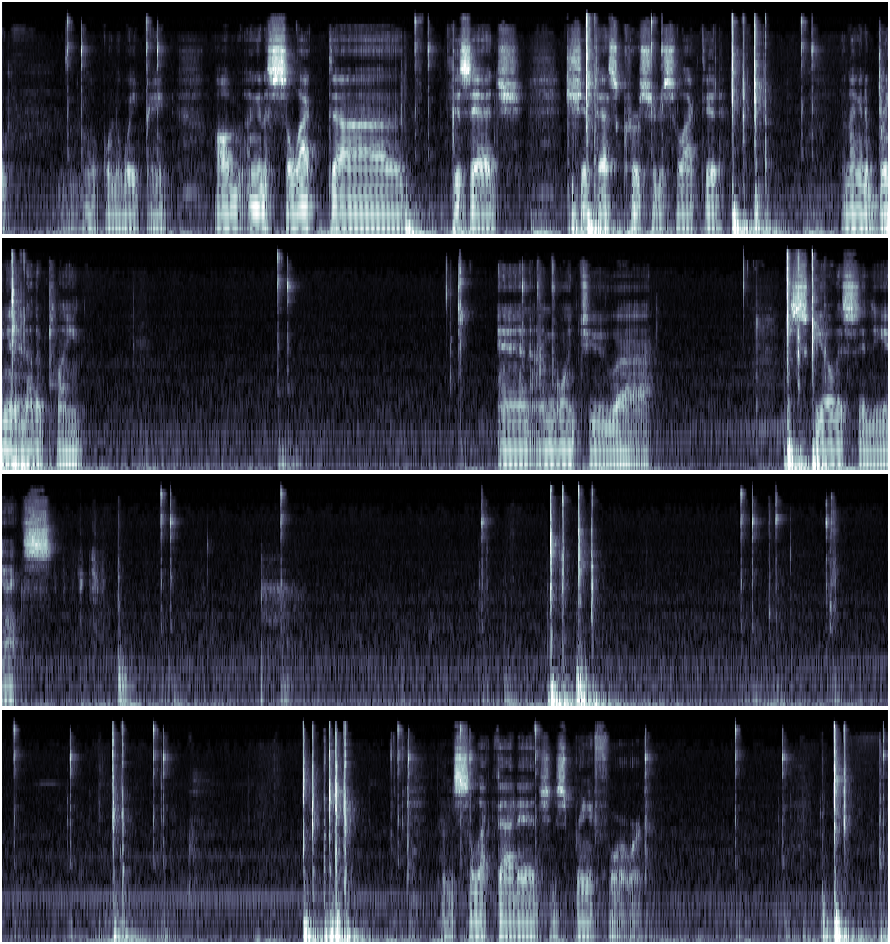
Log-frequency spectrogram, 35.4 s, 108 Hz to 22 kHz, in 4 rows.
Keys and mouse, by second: 4.1-5.8 drag, 5.8 shift+s, 7.3 a, 7.5 Tab, 8.9 shift+a, 16.7 s, 20.5 click, 23.2 s, 27.7 Tab, 29.5 a, 29.9 ctrl+Tab, 31.1-34.0 drag, 34.9 a.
